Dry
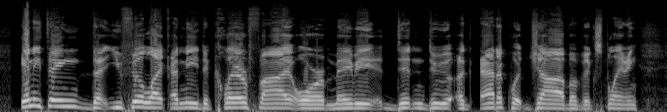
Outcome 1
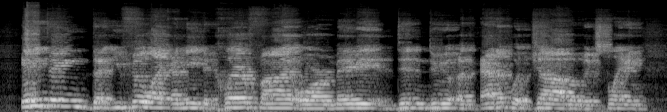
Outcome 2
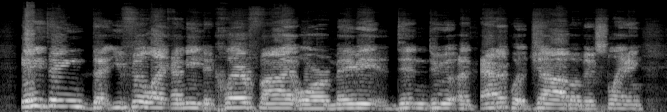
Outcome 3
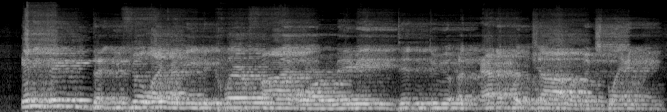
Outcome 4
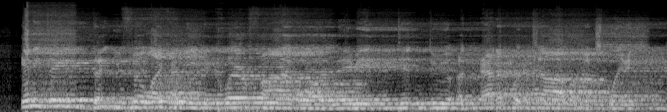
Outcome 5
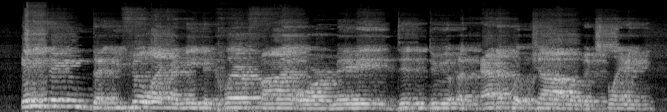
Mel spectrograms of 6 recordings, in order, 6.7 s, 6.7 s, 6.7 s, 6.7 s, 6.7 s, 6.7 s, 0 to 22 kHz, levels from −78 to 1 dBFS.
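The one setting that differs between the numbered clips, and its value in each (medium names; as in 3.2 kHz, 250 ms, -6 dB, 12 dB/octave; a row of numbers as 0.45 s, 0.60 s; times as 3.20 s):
gated-style reverb, gate: 130 ms, 80 ms, 310 ms, 500 ms, 200 ms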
